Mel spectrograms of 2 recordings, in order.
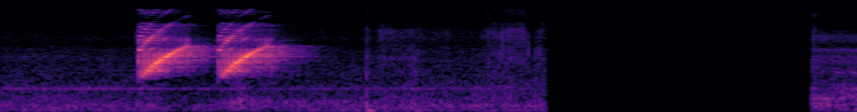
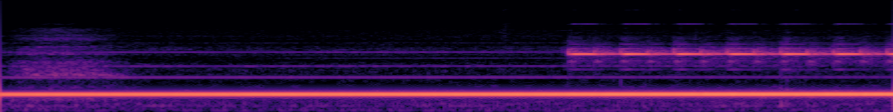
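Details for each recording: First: Motion alarm mounted on a unicycle at sensitivity setting one, in an A vs B comparison, with the wheel disturbed to simulate a theft: two quick, shrill rising chirps, then quiet, as the anti-theft alarm sounds. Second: Alarm test: a steady test tone from a nearby speaker plays, then high-pitched alarm chirps pulse about twice a second as the alarm is falsely triggered by the frequency. A third-party alarm closer to the speaker did not go off.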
